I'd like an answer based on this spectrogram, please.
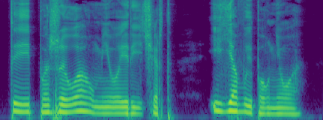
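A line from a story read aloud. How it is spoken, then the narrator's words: Sad whisper. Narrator (Russian): ответила она печальным шепотом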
